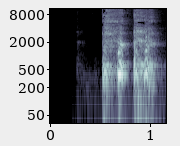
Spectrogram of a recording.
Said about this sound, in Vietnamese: Lý Phúc Toàn không nhịn được, ho khan hai tiếng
